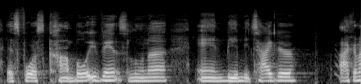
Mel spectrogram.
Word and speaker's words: LUNA: Now, guys, if you hear me say Luna, on Kraken, it's not L-U-N-C, it's not Lunk, it is Luna on Kraken.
